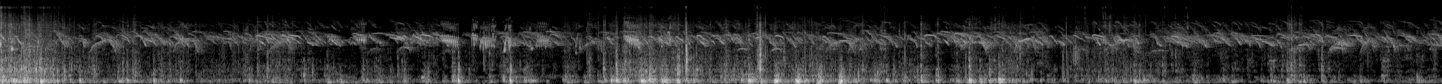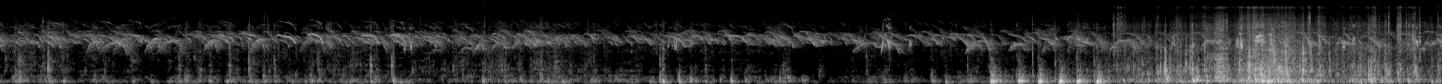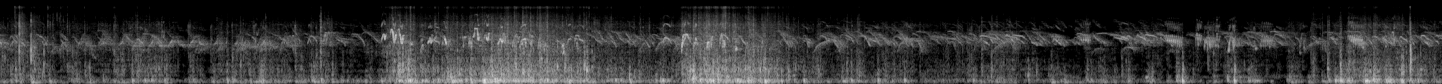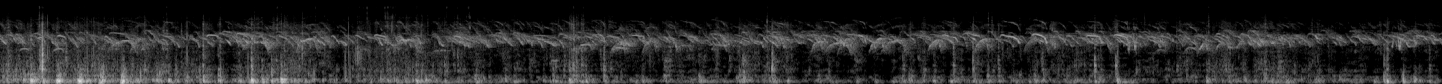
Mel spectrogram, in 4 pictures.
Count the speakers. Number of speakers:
zero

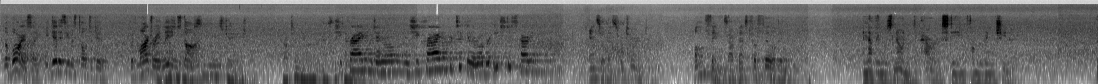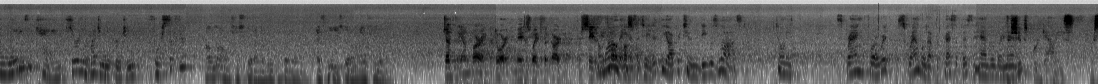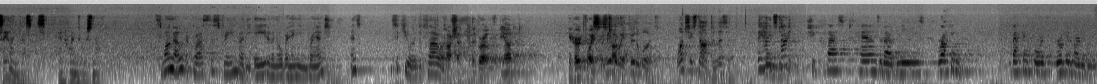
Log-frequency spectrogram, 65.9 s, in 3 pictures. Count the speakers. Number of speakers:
nine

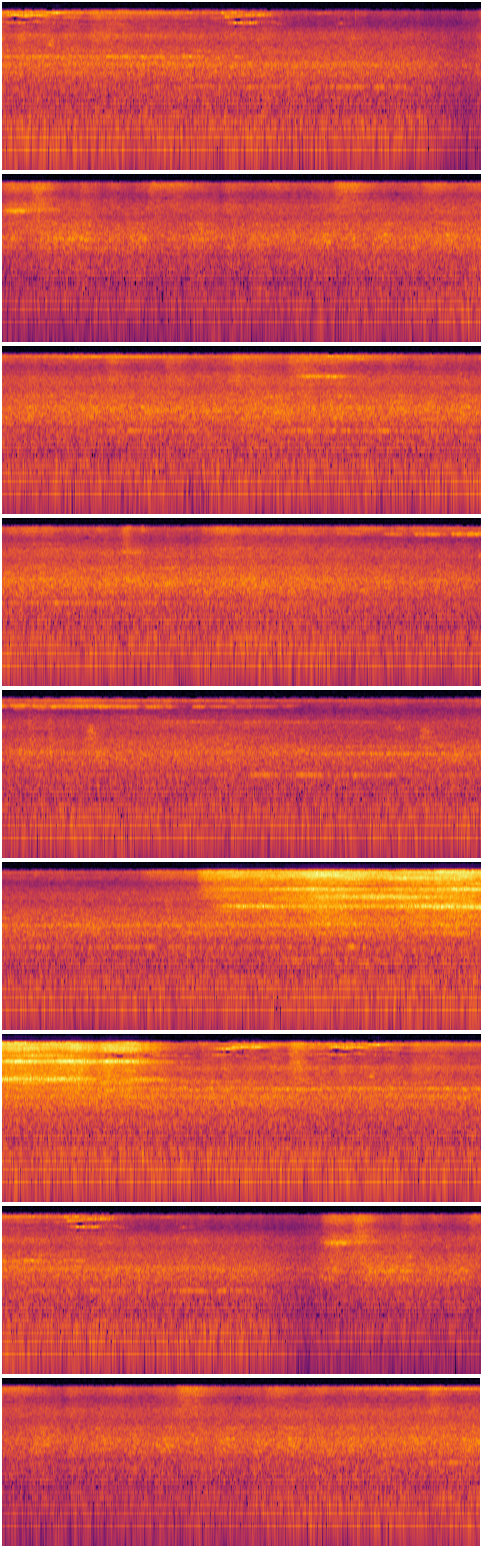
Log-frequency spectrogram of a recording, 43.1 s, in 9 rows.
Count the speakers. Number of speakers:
zero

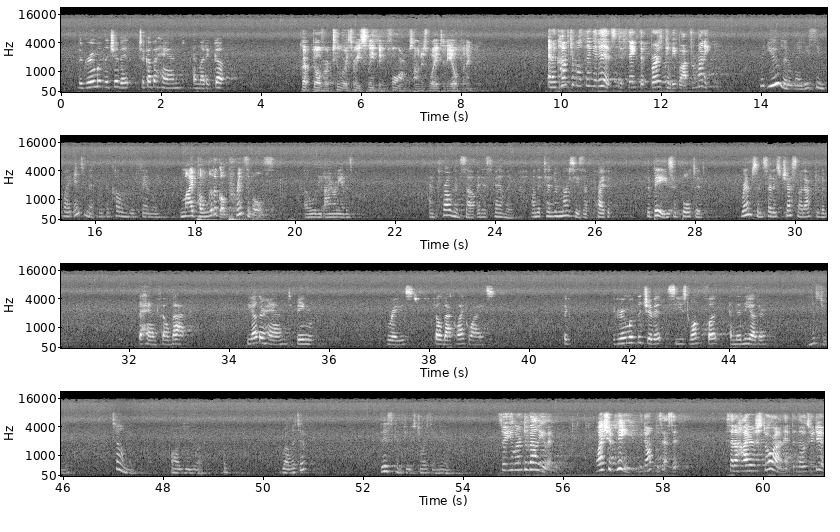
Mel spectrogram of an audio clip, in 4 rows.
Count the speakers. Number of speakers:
seven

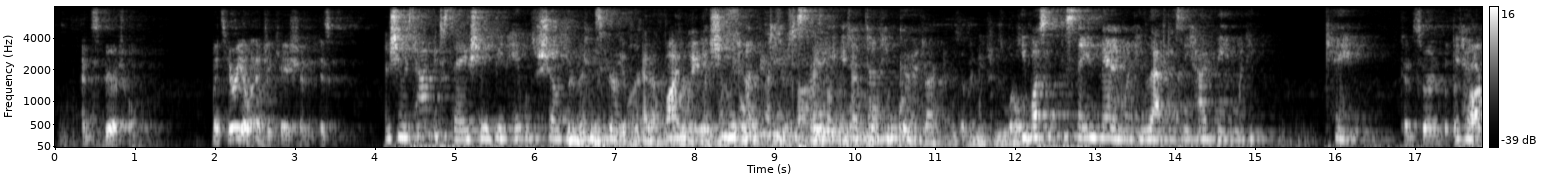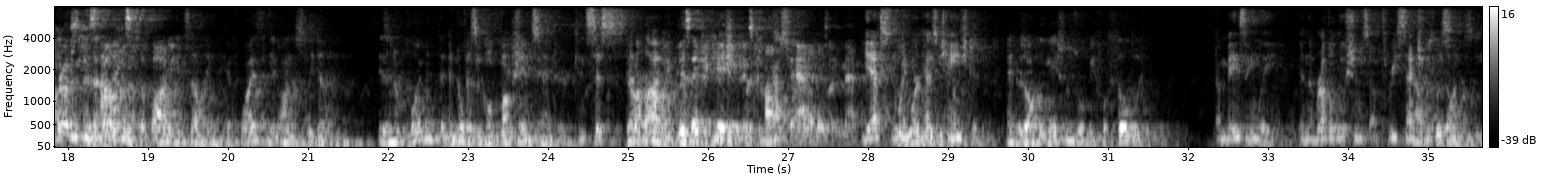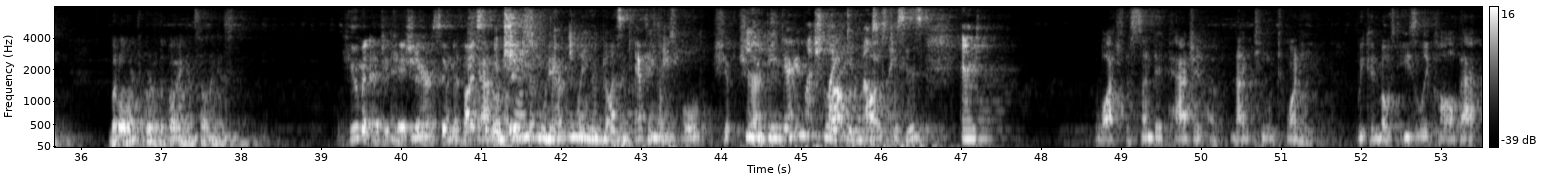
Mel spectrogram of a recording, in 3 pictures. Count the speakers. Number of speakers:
four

